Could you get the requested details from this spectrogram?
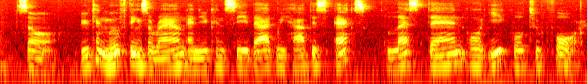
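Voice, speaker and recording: A man's medium-pitched, somewhat breathy voice with fairly even intonation. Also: moderate pace. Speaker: university lecturer. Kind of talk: lecture. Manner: hesitant with fillers.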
